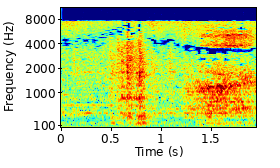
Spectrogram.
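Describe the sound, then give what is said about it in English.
A room door creaks slowly open, a drawn-out, faint, groaning squeak with a thin high tone gliding gradually lower over about two seconds. “And the door of the room creaked slowly.”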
